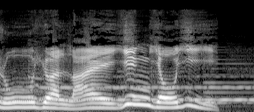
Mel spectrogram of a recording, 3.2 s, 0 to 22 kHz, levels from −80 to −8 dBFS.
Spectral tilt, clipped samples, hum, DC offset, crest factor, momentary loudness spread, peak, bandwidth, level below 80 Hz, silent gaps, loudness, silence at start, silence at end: -5.5 dB/octave; under 0.1%; none; under 0.1%; 14 dB; 9 LU; 0 dBFS; 15.5 kHz; -58 dBFS; none; -14 LUFS; 0 s; 0 s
